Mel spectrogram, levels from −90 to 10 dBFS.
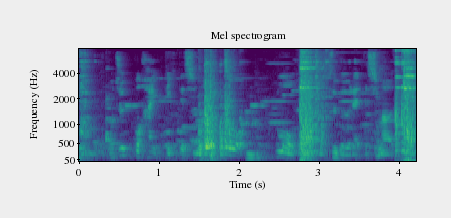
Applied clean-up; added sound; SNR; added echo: classical method log-MMSE.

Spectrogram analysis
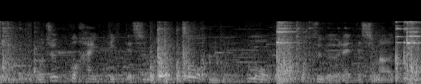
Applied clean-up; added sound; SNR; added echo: none; Chink, clink; -4 dB; none.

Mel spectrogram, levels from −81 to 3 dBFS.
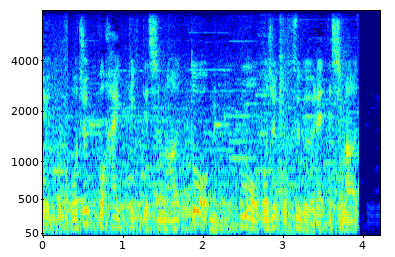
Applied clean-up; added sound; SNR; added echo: none; none; none; none.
